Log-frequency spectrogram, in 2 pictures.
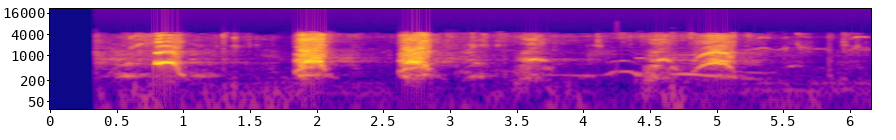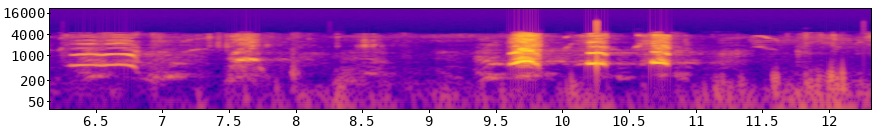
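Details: A 66-pound American Pit Bull Terrier of Redboy Jocko lines, held on a chain, gives sharp broadband barks in bursts, with quieter rising whines and whimpers between them and a short tonal yelp near the middle.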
